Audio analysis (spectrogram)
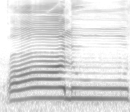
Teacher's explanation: واو ساکن سے پہلے لام پہ پیش ہے، تو یہ واو مدہ ہے، لام کی آواز کو بھی ہم کھینچ کے پڑھیں گے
